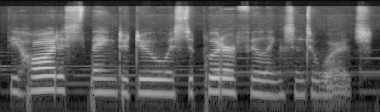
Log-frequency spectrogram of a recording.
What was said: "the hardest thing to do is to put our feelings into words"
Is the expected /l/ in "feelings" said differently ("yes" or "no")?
no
